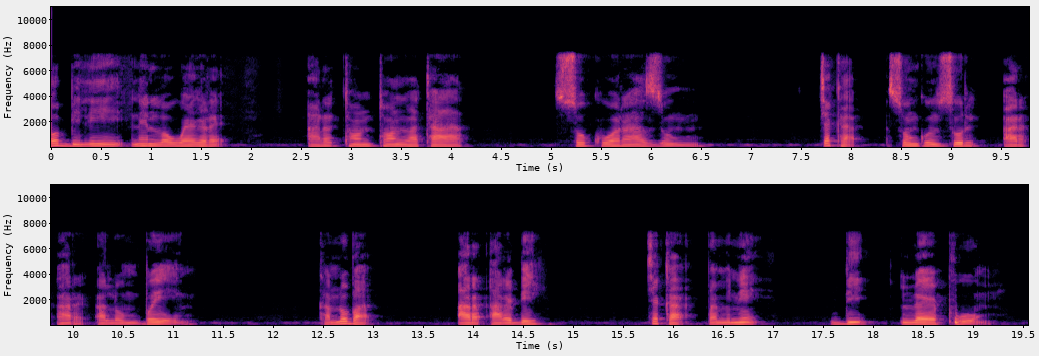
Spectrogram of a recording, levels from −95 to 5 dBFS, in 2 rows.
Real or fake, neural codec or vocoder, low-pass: fake; codec, 16 kHz, 4 kbps, FreqCodec, larger model; 7.2 kHz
